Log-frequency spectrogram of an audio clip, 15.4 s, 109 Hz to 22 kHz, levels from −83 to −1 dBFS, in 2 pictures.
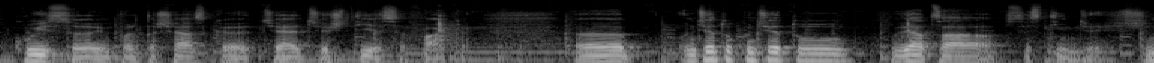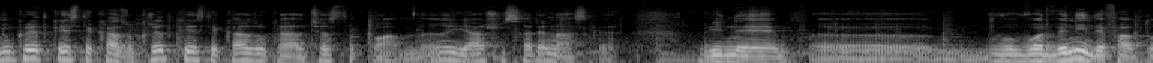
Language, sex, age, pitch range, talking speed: Romanian, male, 20-39, 95-115 Hz, 135 wpm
